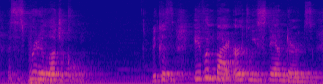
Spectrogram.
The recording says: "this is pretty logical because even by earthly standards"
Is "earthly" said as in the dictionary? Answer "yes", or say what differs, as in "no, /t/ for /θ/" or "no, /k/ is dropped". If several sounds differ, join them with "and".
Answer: yes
